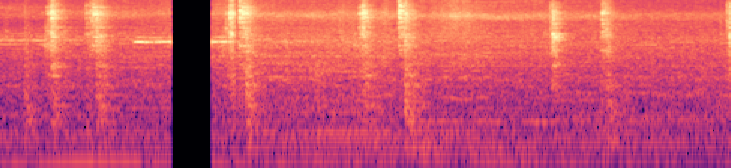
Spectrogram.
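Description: Sharp metal clicks and taps, mostly in pairs, from steel parts being set and tapped onto a scooter's one-way clutch bearing on a workbench. The sound cuts out completely for a moment about a second in.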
